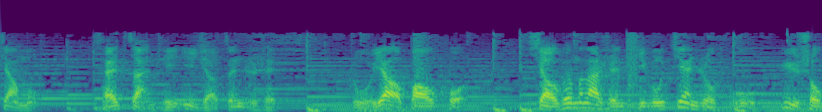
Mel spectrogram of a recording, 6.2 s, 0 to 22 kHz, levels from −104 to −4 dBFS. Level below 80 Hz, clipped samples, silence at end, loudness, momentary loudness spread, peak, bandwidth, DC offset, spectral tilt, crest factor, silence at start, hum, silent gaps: -46 dBFS; under 0.1%; 0 s; -28 LUFS; 14 LU; -8 dBFS; 7 kHz; under 0.1%; -5 dB/octave; 20 dB; 0 s; none; none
